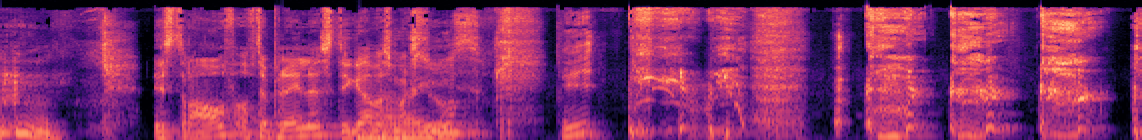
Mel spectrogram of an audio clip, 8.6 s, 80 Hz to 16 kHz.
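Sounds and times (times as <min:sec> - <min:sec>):
person coughing harshly: 0:00.0 - 0:00.5, 0:04.7 - 0:08.5
speech: 0:01.2 - 0:04.6, 0:05.3 - 0:05.6.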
